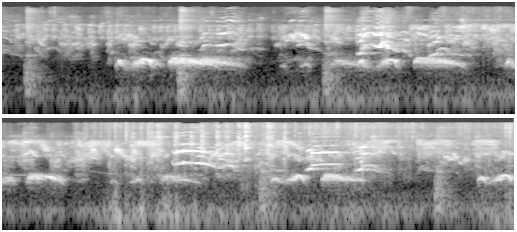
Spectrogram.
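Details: Ornamental aviary birds: short low coos repeated roughly once a second, mixed with a growing chorus of bright, chirpy high notes from smaller birds and occasional taps.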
